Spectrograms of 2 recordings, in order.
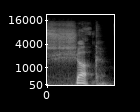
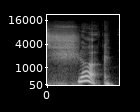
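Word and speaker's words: Shough: Pronounced shuck. That's crazy. It's crazy right there on the thing. Look at that pronounced shook.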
